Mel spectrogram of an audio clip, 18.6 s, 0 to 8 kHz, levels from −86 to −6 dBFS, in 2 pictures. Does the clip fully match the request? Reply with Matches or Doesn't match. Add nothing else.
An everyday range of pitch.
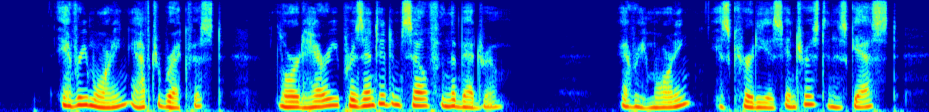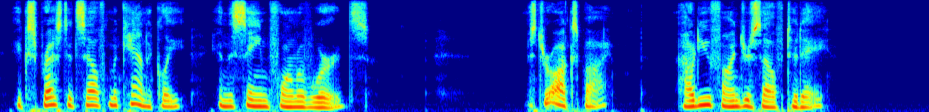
Matches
